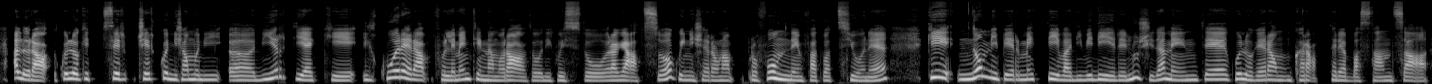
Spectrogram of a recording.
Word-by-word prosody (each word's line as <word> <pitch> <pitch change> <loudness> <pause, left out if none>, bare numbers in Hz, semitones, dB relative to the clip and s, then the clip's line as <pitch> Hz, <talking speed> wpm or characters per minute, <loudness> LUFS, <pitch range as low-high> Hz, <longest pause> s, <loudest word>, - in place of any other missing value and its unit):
Allora 210 -11 +6
quello 255 0 +4
che 250 +1 -2
t - - -34
ser 255 -3 +1
cerco 250 +2 -1
diciamo 230 -1 +1
di, 215 0 -3
uhm, 195 0 -1
dirti 255 - -1
è 200 -2 +2
che 190 -2 -3
il 215 -2 -6
cuore 320 +2 +4
era 220 -7 +3
follemente 215 +4 -1
innamorato 185 -3 0
di 175 -1 -7
questo 180 0 -5
ragazzo, 190 - +1
quindi 215 -6 -3
c'era 190 0 -5
una 185 0 -4
profonda 220 0 +3
infatuazione 185 +3 -3 0.3
che 320 -3 +5
non 255 +12 +5
mi 285 -5 +2
permetteva 230 -1 0
di 200 +1 -4
vedere 210 -2 0
lucidamente 230 -2 0
quello 235 -1 +1
che 195 - -4
era 210 +1 0
un 195 -1 -6
carattere 200 +1 -5
abbastanza 175 0 -4
205 Hz, 160 wpm, -21 LUFS, 190-240 Hz, 0.3 s, Allora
